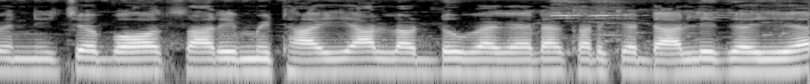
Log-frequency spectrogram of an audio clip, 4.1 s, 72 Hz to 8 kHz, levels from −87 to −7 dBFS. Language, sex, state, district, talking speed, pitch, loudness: Hindi, male, Bihar, West Champaran, 145 wpm, 145 Hz, -15 LUFS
